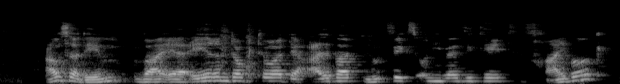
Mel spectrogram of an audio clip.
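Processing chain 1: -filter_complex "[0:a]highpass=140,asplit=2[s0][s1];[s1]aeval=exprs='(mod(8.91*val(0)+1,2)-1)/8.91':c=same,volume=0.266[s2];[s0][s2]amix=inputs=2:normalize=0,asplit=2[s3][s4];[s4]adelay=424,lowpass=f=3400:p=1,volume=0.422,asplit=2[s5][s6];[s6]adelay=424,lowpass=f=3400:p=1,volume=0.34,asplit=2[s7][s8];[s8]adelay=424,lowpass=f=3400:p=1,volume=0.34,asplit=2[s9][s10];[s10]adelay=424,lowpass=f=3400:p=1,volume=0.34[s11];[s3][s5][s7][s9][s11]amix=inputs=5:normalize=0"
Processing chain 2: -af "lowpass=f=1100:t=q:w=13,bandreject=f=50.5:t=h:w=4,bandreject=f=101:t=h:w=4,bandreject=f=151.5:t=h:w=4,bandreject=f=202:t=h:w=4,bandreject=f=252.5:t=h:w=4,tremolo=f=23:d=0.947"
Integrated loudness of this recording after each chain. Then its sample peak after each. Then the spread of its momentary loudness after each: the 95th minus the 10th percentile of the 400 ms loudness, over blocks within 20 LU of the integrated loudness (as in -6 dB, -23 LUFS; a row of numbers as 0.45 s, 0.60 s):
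-27.0 LUFS, -26.5 LUFS; -13.5 dBFS, -6.0 dBFS; 7 LU, 14 LU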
